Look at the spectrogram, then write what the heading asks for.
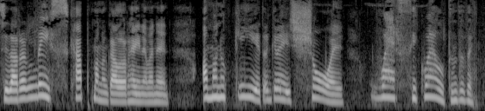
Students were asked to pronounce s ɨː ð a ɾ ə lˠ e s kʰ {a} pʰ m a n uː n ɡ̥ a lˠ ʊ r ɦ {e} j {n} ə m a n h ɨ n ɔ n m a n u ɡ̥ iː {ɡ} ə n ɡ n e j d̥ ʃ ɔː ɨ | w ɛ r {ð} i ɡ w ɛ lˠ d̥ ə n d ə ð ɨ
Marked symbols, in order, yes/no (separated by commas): yes, yes, yes, no, no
